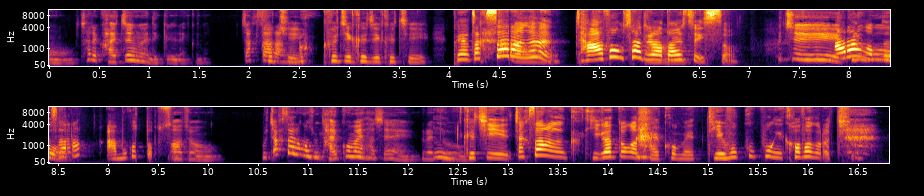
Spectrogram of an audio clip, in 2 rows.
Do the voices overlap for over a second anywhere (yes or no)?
yes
